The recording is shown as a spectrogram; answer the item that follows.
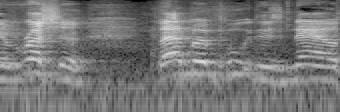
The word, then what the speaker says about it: Vladimir Putin: In other news, so Russia, uh, Vladimir Vladimir Putin, that's how you say his name. Vladimir Putin, it's like an international show.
